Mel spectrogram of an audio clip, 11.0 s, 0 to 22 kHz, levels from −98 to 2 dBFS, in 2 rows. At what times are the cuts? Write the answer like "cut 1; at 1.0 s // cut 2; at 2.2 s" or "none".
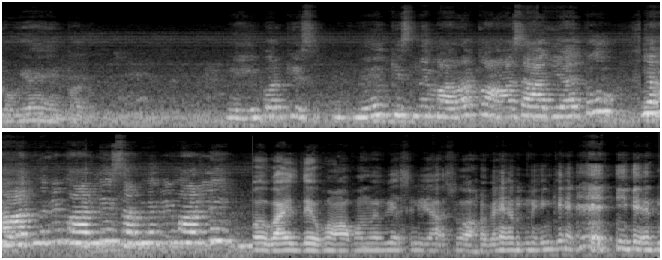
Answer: cut 1; at 5.3 s // cut 2; at 7.6 s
